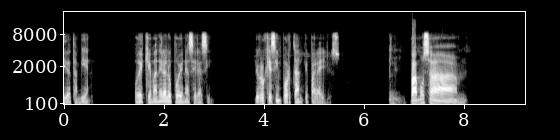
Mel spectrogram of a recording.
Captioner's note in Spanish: carraspeo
